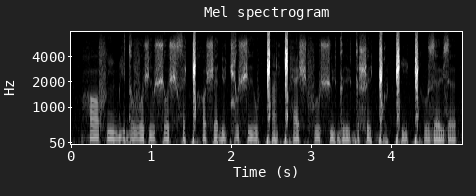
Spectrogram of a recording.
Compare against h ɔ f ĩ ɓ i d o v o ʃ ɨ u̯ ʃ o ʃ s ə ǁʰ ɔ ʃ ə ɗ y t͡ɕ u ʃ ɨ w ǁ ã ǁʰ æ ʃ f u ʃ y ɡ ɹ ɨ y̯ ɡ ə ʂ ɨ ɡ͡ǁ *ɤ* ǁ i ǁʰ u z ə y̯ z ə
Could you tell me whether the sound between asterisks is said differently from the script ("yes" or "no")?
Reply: yes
